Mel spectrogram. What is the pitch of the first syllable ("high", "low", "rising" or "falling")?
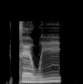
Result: low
